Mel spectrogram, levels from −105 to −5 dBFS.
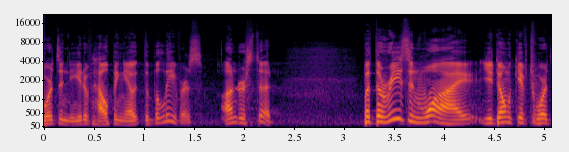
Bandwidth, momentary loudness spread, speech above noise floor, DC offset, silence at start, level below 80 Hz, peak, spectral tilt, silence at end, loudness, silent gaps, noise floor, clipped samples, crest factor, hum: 14.5 kHz; 11 LU; 32 dB; under 0.1%; 0 s; -88 dBFS; -18 dBFS; -4.5 dB/octave; 0 s; -38 LUFS; none; -71 dBFS; under 0.1%; 20 dB; none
